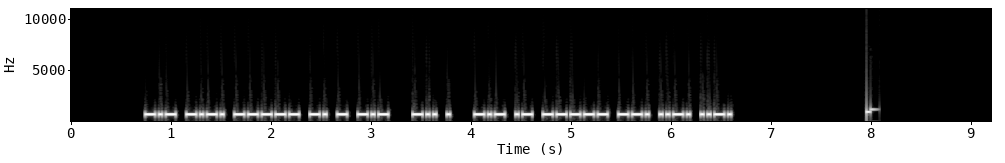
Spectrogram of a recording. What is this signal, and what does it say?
Morse code, heard as a keyed tone, about 36 wpm, 700 Hz. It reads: KC0NTK DE KA0GFF
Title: USA Callsign DE Callsign 35wpm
